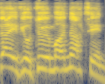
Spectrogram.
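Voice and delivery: put-on English accent. Imagining what an English-voiced phone says after wrong turns: imitating an English accent. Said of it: "an English voice".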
